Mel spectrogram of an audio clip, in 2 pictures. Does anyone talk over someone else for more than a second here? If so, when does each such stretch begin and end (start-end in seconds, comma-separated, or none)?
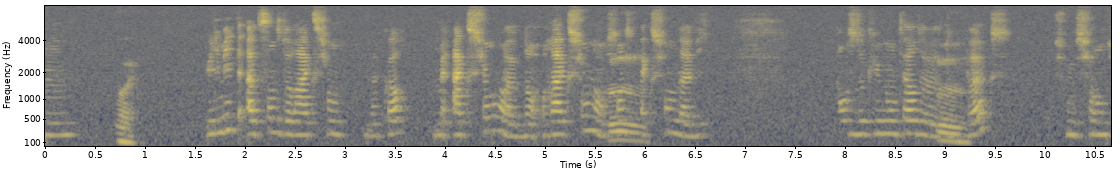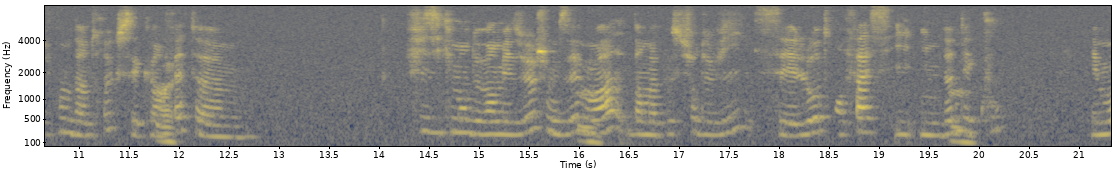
none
